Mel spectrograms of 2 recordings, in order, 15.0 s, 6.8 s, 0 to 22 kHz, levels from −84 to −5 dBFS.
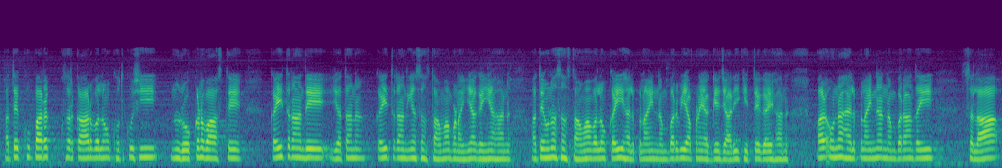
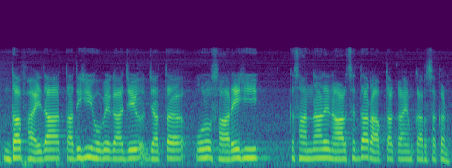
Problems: none marked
